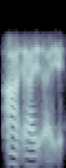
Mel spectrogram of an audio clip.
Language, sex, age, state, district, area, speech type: Malayalam, female, 30-45, Kerala, Kasaragod, rural, conversation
